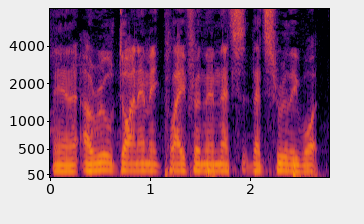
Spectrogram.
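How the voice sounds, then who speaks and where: A man's voice: medium pitch, flat delivery, brisk, darkish tone. Chatty male football commentator. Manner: chatty, rambling, with banter and many fillers. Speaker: match commentator. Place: outdoors at a football ground.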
